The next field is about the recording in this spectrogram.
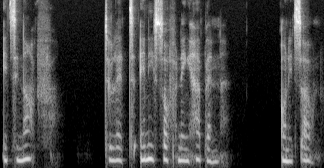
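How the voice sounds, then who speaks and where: A woman guides a meditation in a gentle, breathy voice that is whispery and creaky, offering short phrases separated by long, unhurried pauses. Her mid-range voice keeps a level tone, and the studio-quality recording is dry.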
